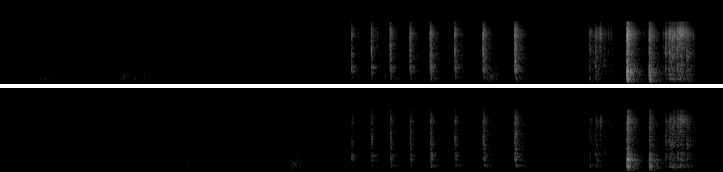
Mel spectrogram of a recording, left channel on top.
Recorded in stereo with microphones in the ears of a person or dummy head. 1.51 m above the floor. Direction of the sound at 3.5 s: 50° left (ahead or behind).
